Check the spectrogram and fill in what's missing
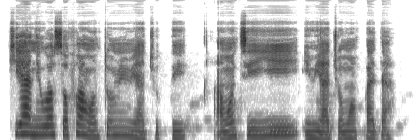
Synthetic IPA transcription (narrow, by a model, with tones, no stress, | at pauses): kʰi˦a˦˨nĩ˧˦wɔ˦sɔ˧fu˦a˦˨w̃ɔ̃˧to˦ɾ̃ĩ˦˧ĩ˧˨a˨d͡ʒo˨k͡pe˨˦a̰˨w̃ɔ̃˧ti˧ji˦i˦˨ɾ̃ĩ˨a˨d͡ʒɔ˨˦m̃ɔ̃˦k͡pa˧da̰˧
